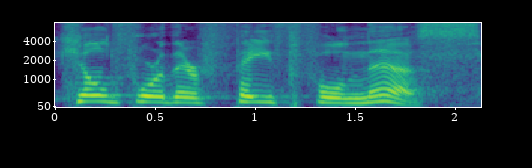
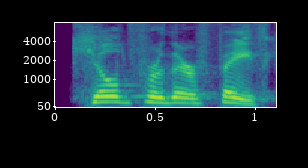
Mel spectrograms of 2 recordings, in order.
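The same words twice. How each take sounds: First: Slow, drawn-out, near-sung stress on faithfulness. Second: Said in the usual way. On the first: Shown as a demonstration. Preacher correcting himself, stressing faithfulness, slow and sung. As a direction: lean hard into faithfulness and stretch it out.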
